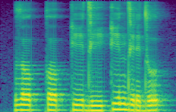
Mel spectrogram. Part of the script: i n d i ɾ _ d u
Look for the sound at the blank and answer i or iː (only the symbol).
i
